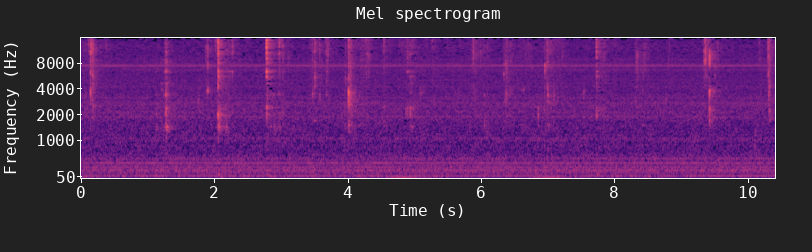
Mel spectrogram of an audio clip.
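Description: A person chewing and eating chicken pot pie, with scattered small clicks from the fork and mouth at irregular moments. A steady low hum runs underneath.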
